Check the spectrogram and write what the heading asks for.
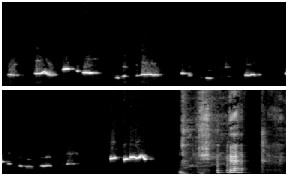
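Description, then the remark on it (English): Someone whistles the University Challenge theme tune, a lively, bouncy string of short melodic phrases with quick pauses, ending in a burst of laughter or a breathy noise. “Is it true you can whistle the University Challenge theme song? I can.”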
